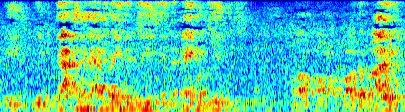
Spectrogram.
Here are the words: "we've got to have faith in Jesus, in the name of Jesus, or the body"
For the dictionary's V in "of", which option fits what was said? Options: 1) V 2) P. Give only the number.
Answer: 1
